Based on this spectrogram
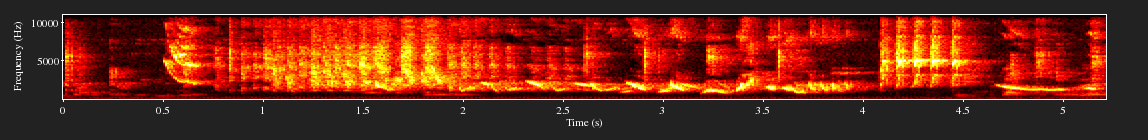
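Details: Natural, untutored song of a white-rumped shama from Kalimantan, Borneo: a dense burst of fast, wavering whistled notes zigzagging up and down, ending in a clear descending slurred whistle, with a low hum in the background.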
